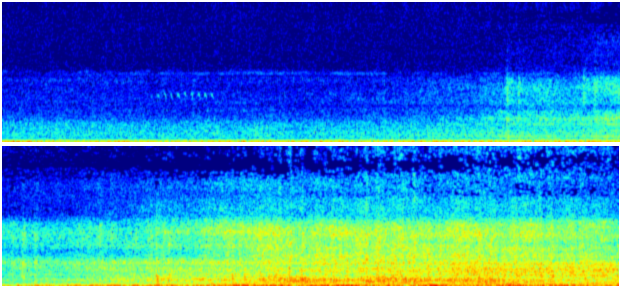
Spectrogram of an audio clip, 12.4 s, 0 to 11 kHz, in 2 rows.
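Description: Sangi Railway 101-series electric train approaching and passing close by, its wheels clattering over the rail joints. The sound grows louder from about halfway through and is loudest near the end.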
